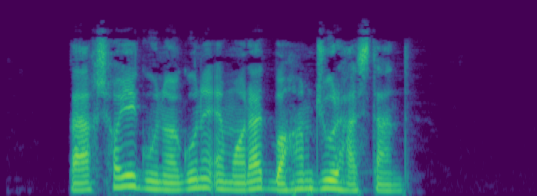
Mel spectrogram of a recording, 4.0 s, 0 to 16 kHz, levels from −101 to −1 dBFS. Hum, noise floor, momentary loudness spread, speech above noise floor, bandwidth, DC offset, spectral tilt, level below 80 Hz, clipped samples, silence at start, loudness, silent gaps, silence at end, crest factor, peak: none; under -90 dBFS; 5 LU; over 66 dB; 9.2 kHz; under 0.1%; -5 dB/octave; -58 dBFS; under 0.1%; 0.5 s; -24 LUFS; none; 1 s; 20 dB; -6 dBFS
